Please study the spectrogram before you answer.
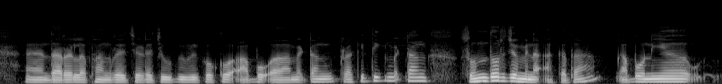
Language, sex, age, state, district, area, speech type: Santali, male, 18-30, West Bengal, Bankura, rural, spontaneous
